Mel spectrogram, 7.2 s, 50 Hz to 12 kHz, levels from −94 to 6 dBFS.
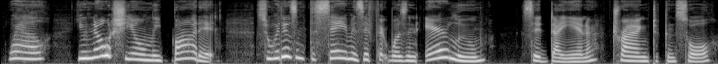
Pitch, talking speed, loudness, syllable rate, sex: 285 Hz, 190 wpm, -17 LUFS, 5.0 syllables/s, female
